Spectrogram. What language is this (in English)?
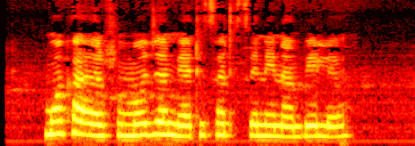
Swahili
